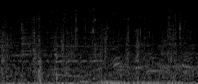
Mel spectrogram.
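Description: A horse's hooves thud in a quick running clip-clop in the Assassin's Creed video game, mixed with loud, noisy game sound, while someone talks over it.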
